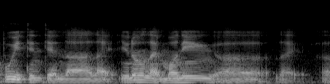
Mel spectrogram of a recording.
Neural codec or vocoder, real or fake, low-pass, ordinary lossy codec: none; real; 7.2 kHz; none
